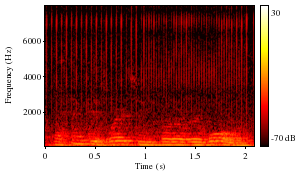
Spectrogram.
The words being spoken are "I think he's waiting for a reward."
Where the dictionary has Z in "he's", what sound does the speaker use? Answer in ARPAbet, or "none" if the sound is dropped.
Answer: Z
